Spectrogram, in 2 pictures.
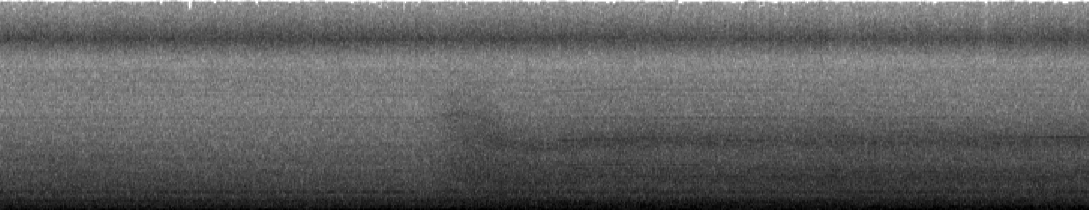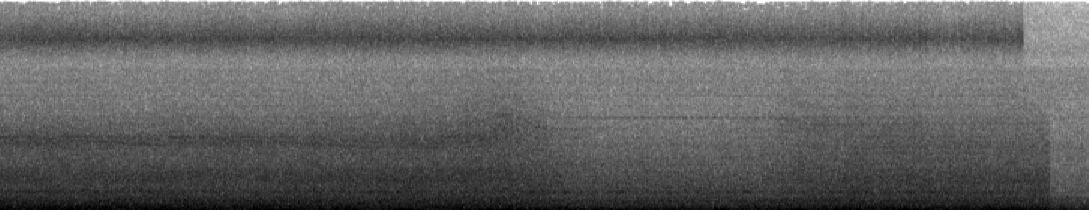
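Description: Jet engines hum and whine steadily as an airliner taxis.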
